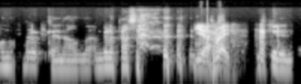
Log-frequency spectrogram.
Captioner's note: laughs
